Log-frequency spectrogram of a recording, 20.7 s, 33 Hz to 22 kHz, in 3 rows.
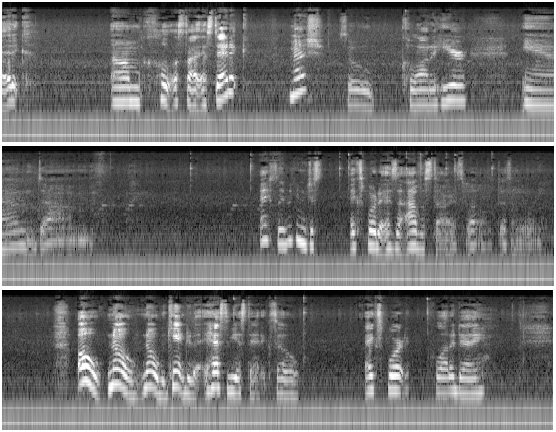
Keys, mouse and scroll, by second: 10.1 click.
